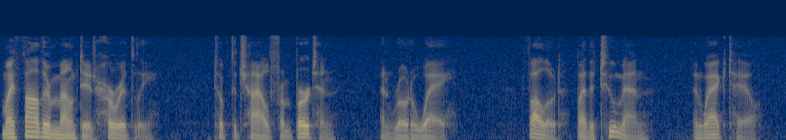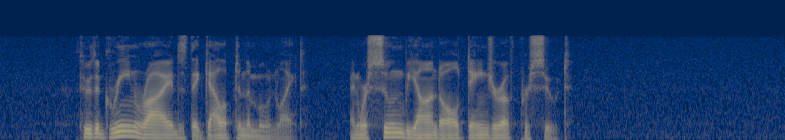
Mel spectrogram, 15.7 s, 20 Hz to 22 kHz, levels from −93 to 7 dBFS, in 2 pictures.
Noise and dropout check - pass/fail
pass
